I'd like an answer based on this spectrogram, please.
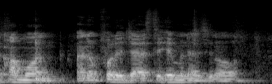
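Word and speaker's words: Jiménez: Jimenez. That's it. That's how you pronounce it.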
